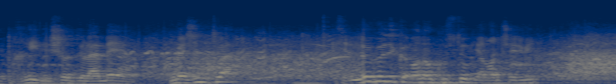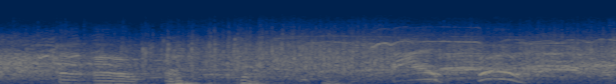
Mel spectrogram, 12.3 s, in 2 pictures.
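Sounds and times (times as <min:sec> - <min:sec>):
speech: 0:00.0 - 0:02.6, 0:03.4 - 0:05.6, 0:06.8 - 0:09.0
laughter: 0:01.0 - 0:04.4, 0:05.1 - 0:09.8
audience applause: 0:01.7 - 0:03.6, 0:05.6 - 0:12.3.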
